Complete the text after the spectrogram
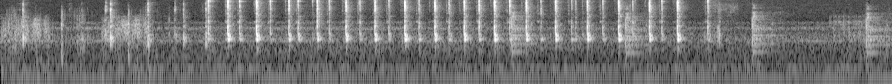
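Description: A game's rapid electronic ticks tally up a score.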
